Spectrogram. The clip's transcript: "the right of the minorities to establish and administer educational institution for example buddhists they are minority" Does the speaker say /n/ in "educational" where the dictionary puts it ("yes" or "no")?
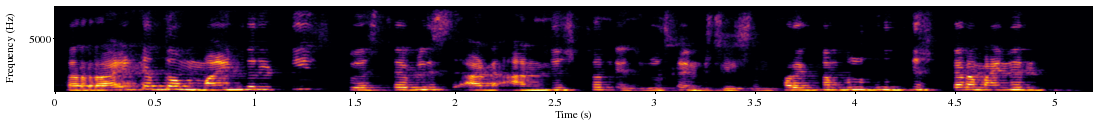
no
